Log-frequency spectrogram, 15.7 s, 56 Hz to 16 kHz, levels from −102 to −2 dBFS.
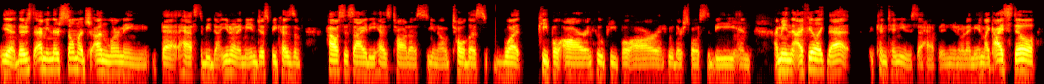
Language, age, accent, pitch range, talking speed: English, 20-39, American, 115-135 Hz, 235 wpm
